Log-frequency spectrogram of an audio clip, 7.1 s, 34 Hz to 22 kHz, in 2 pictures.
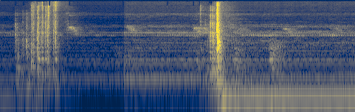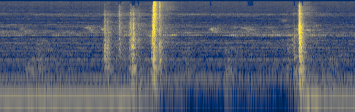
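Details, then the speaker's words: Dometic motorhome fridge (CR1085) with the compressor running at the minimum thermostat setting: low hum with faint clicks that shifts and grows heavier when the closed door is pushed, suggesting a leaking door seal, unconfirmed. "So notice the change in noise."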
